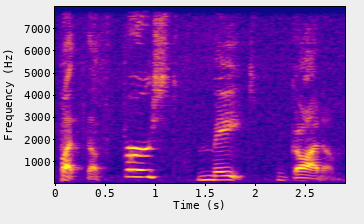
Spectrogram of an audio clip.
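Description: A woman's voice: lowish voice, huge pitch swings, very slow, dark tone, a little hiss or hum. A woman in her sixties reading a children's picture book expressively, lingering dramatically on words. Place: sunny room at home by large window.

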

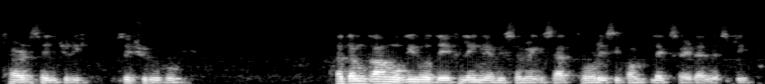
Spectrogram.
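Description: A man's voice: low voice, flat delivery, fast talker, warm tone, dull audio. A male teacher with a sore throat giving a live exam-prep lecture, answering students from the chat by name and mixing in English terms.

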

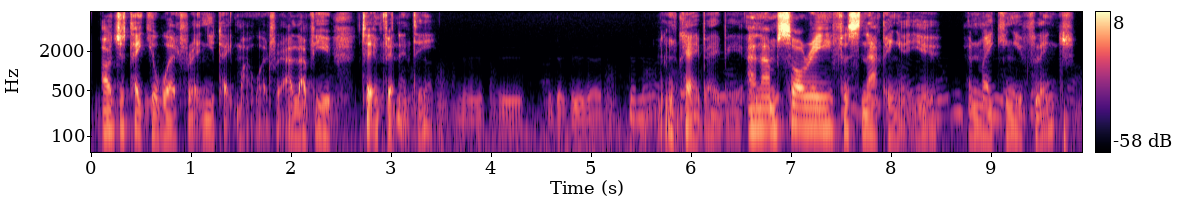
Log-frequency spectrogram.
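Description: Guy playing a sweet tired husband in a roleplay audio, talks slow n tender, noisy ambience behind him. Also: mid-range voice. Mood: loving, sleepy. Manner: tender, soft-spoken endearments. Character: affectionate, tired, soothing husband and father. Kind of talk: intimate boyfriend-style audio roleplay. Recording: clear background ambient noise.

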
